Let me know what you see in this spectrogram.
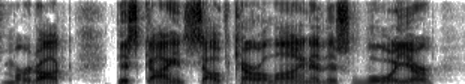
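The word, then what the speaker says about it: Murdaugh: Yorker about Alex Murdoch it's spelled uh m-u-r-d-o-u-g-h I think but it's pronounced Murdoch this guy in South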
